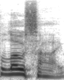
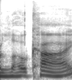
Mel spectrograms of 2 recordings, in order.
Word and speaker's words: loci: They're often referred to as loci, or loci, if you like the hard C version.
